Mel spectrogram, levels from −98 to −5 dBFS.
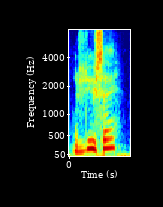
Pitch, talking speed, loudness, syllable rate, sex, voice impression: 170 Hz, 290 wpm, -14 LUFS, 7.7 syllables/s, male, very masculine, slightly old, muffled, sincere, calm, slightly mature, slightly wild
